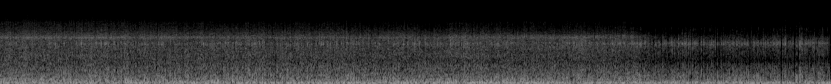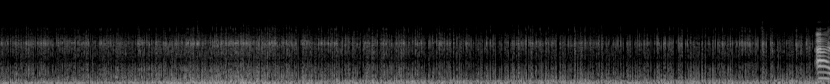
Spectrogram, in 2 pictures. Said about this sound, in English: Falcon 9 has successfully lifted off from Space Launch Complex 40 at Cape Canaveral, Florida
